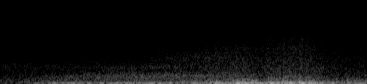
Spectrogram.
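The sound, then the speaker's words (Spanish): Wind roars and gusts in a steady, rumbling wash of noise that swells louder toward the end, with no voices, just the blustery howl; a clip from the film Krampus. “Todo empezó con el viento”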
